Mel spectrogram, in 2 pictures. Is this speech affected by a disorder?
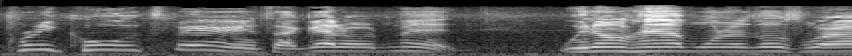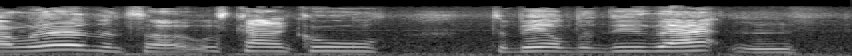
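Yes: cerebral palsy; wheelchair user, cannot really swim or hold self up, needs help getting into pool.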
